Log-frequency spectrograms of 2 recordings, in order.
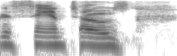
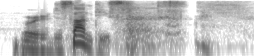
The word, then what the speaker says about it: DeSantis: wrong in order to override let's say governor desantos saying oh frodo i hate to tell you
